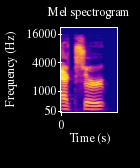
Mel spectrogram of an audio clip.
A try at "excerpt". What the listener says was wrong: There's a P in excerpt.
